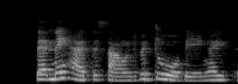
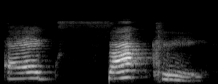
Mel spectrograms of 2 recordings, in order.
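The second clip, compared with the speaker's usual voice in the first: satisfied; 3 semitones higher, 10 dB louder, much slower than usual. A narrator's reading. Fox pleased.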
